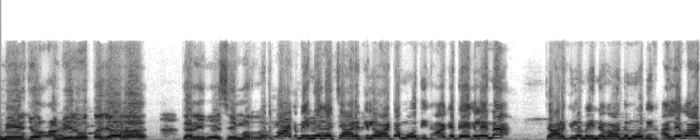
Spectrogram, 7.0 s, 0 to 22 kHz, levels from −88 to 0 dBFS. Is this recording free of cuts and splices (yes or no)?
no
